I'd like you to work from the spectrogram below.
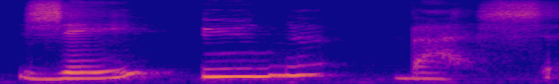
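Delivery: drawn-out, whispered model sentence; very slow repeat. Shown as a demonstration. Teacher repeats sentence slowly for children, whispered. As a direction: stretch every word for learners.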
